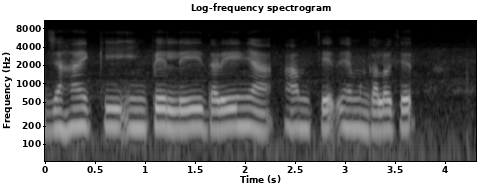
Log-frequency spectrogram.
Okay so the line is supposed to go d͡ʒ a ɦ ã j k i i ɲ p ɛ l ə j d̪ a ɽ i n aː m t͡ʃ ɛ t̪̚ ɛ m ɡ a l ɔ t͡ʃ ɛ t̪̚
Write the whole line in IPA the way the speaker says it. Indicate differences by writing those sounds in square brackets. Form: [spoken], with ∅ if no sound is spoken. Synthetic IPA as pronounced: d͡ʒ a ɦ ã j k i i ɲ p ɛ l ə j d̪ a ɽ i [ɲ] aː m t͡ʃ ɛ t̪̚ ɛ m ɡ a l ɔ t͡ʃ ɛ t̪̚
